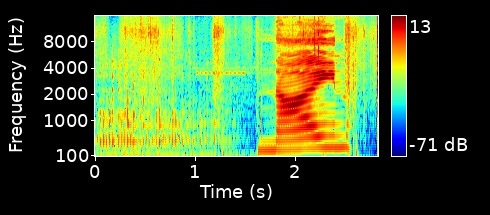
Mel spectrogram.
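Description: A single loud, sustained lion roar lasting about a second, rising slightly in pitch, bursting out after a stretch of busy, muffled background noise.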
